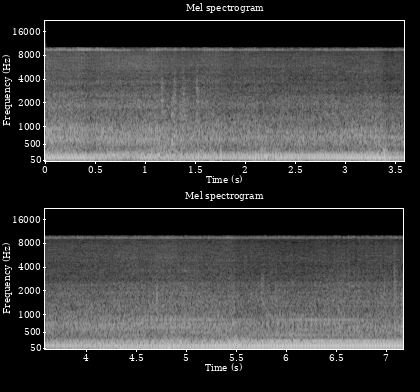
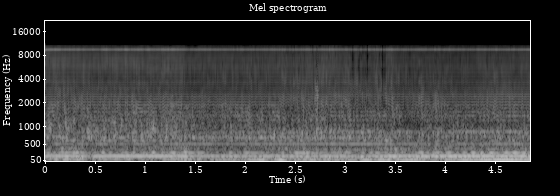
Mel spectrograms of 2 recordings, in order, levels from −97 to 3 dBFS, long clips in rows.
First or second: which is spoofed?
second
